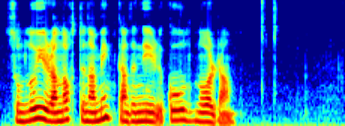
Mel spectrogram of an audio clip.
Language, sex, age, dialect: Faroese, female, 36-60, Suðurstreymoy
